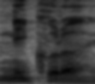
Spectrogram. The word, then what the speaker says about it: Nikora: Is it Nikora? – Yeah. – Nikora? – Like Nikora, yeah.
